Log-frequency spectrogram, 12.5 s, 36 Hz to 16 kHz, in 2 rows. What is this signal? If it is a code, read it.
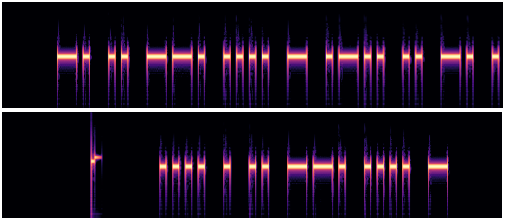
Morse code, heard as a keyed tone, about 15 wpm, 700 Hz. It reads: NIGHTLINE HEIGHT
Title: Sets of 5 Words - New Word Drill - 15wpm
